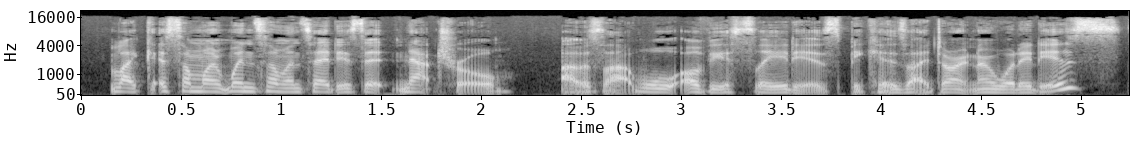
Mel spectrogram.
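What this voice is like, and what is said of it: Vocal fry, creaky voice. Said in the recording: “the popping noise at the back of your throat ... So I do it. You can hear it. I'm doing it there. So that's my vocal fry. ... But that's just how my voice sounds.”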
